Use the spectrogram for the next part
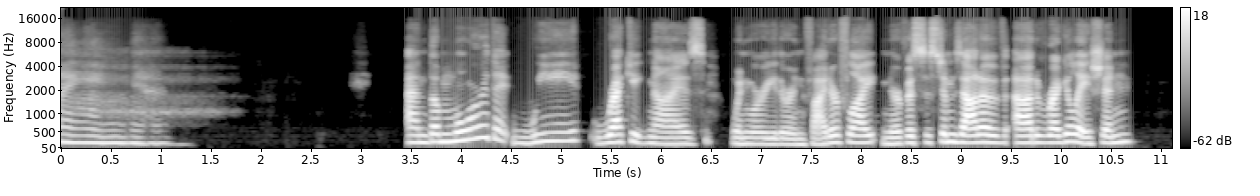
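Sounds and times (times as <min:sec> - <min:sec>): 
person letting out a long deep sigh after a held breath: 0:00.0 - 0:01.4
speech: 0:03.5 - 0:10.8.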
